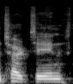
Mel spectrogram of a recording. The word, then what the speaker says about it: Tertin: my name is tartine there's always some question about how to pronounce that weird last name it's best to just go tar and then teen like teenager or however you want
